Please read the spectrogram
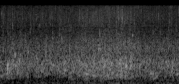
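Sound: running water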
